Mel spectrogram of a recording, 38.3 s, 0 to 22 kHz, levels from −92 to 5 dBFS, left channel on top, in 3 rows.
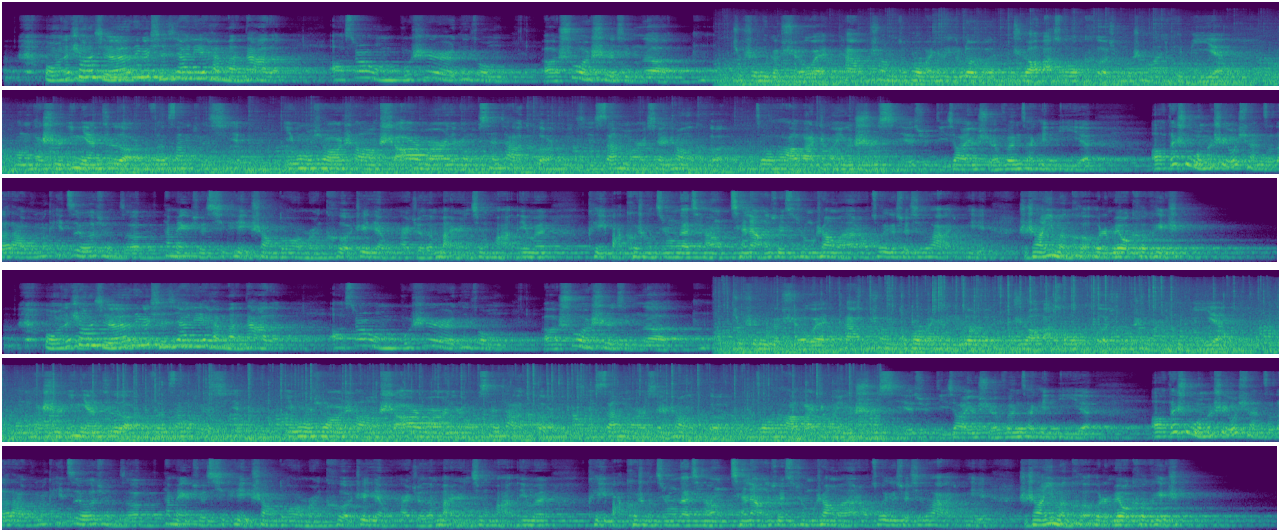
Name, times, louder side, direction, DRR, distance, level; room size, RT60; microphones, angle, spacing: voice 1, 0.2-2.8 3.3-5.1 5.4-24.0 24.3-37.3, equal, 5° left, 2 dB, 0.6 m, -24 dB
sound 1, 7.1-21.6, right 2 dB, 80° right, 0.6 m, -26 dB
12.5 x 5.0 x 5.9 m, 2.7 s
head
